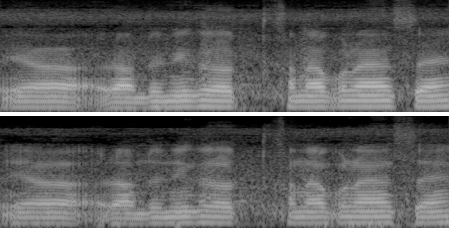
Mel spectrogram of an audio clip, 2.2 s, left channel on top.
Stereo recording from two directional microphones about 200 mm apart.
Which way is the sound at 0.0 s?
20° left (ahead or behind).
